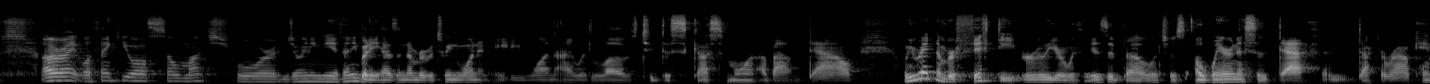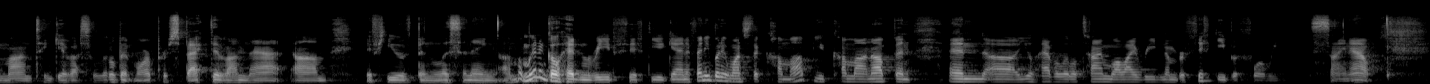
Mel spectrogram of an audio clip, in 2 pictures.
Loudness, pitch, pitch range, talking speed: -33 LUFS, 110 Hz, 100-130 Hz, 205 wpm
